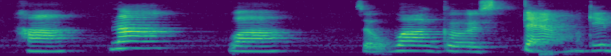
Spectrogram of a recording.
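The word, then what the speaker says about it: 花: So for odakagata, you do go up like low, high, and then when the particle comes, you pronounce the particle with a low pitch.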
